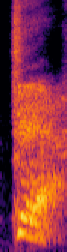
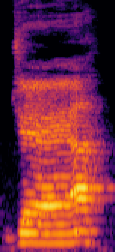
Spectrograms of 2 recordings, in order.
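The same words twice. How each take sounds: First: The syllable is said with strong force and breath. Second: The syllable is said plainly, without extra force. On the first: The speaker calls it right. "힘을 팍 주셔야 됩니다" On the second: The speaker calls it wrong. "그냥 쥐야, 쥐야 이렇게 읽는 게 아니라"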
